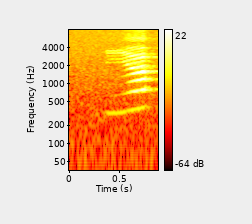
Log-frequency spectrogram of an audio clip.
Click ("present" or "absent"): absent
